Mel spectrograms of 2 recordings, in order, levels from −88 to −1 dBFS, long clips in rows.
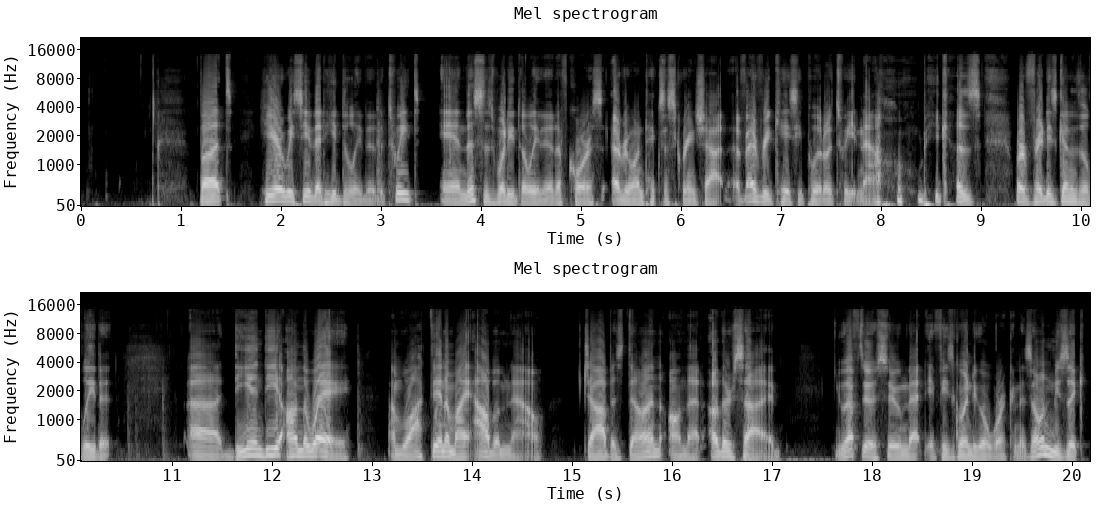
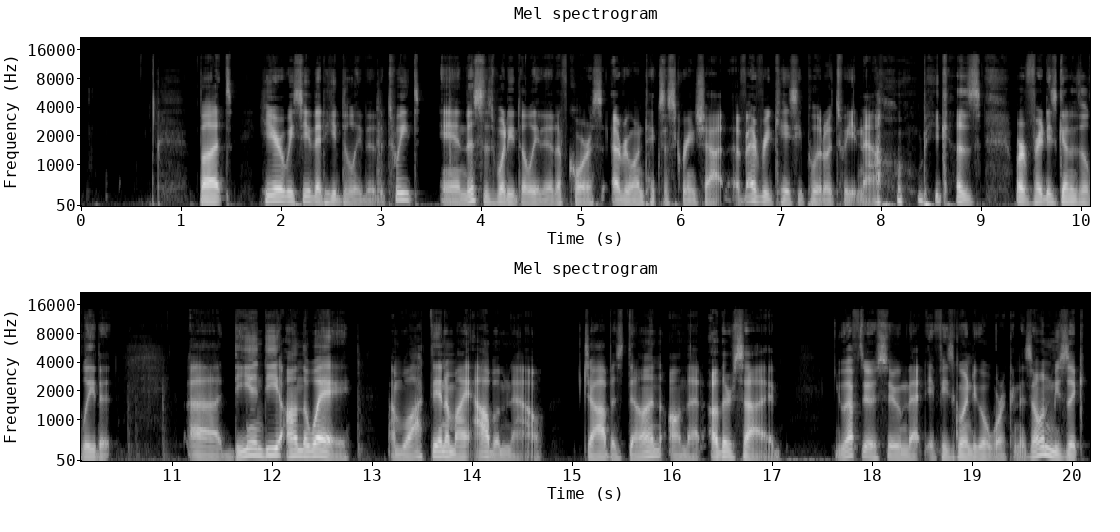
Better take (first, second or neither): second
